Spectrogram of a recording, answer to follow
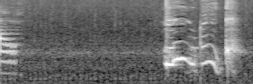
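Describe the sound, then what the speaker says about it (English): A cat meows in the video game Minecraft, a clear close meow with a bending, wavering pitch followed by a shorter second call, after a quiet pause. "Oh, look! I have a kitty!"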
